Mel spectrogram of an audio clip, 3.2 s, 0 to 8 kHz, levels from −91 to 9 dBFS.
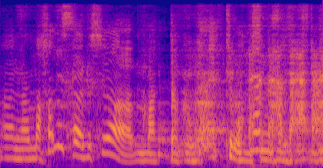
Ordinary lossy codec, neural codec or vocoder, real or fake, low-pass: AAC, 48 kbps; codec, 24 kHz, 1 kbps, SNAC; fake; 7.2 kHz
